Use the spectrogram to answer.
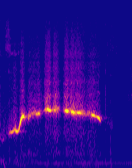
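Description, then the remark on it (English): A single human whistle imitates an alien spaceship, sliding upward in pitch and then holding a wavering tone for over a second before cutting off. It is fairly loud, with no talking. “Okay, that was a horrible, horrible whistle.”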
